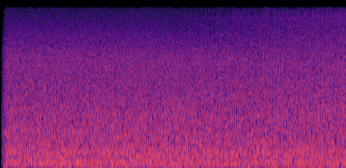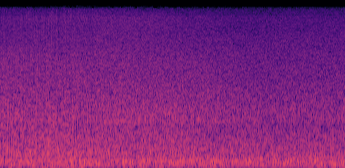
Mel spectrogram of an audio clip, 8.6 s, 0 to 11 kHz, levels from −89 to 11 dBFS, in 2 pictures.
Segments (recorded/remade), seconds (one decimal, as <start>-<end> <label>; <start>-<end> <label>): 0.0-2.5 recorded; 2.5-5.5 remade; 5.5-8.6 recorded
